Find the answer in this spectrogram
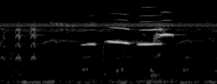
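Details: Pied bushchat among three singing 'ngeplon' at home as if at a contest: a few faint ticks, then three clear whistled notes, each a little higher and longer, over a constant high-pitched whine.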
